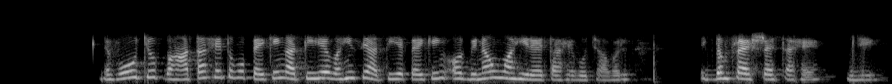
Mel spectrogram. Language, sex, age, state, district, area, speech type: Hindi, female, 30-45, Madhya Pradesh, Betul, urban, conversation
